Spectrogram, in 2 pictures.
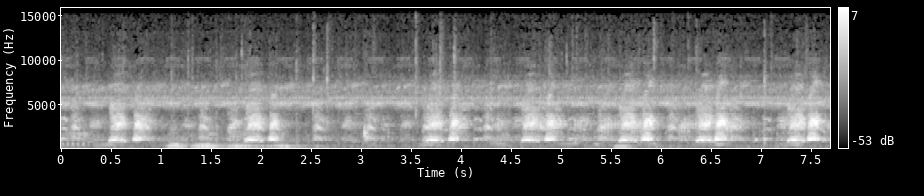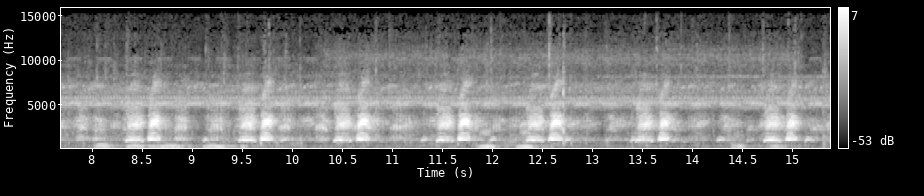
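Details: Croaking frog chorus with uneven bursts of harsh, clicking croaks, about one per second, deeper grunting notes mixed in and a faint steady hiss behind.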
